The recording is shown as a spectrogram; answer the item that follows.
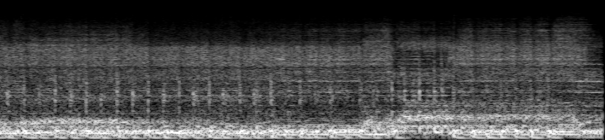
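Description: Bestial black metal played at full tilt: heavily distorted guitar and bass over fast, dense drumming.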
